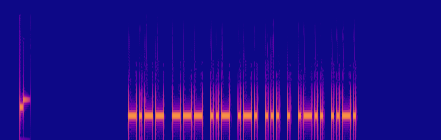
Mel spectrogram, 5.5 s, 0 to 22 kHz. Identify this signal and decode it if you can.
Morse code, heard as a keyed tone, about 34 wpm, 700 Hz. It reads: YOURSELF
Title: Top 501-750 Words 35wpm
